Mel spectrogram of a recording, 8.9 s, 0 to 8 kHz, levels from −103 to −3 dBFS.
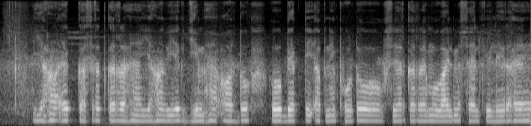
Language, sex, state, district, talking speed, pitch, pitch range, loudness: Hindi, male, Jharkhand, Jamtara, 175 wpm, 135 Hz, 130-135 Hz, -27 LUFS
